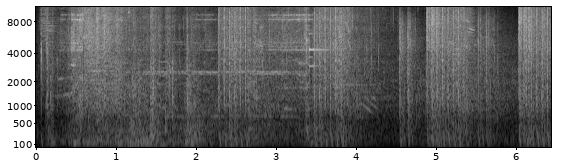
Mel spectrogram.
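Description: Rapid gunfire at a shooting range in the video game Hitman: dense, loud bursts of shots fired in quick succession, broken by a few short pauses.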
